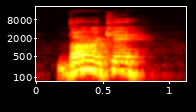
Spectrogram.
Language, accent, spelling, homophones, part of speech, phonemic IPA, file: French, Canada, banquais, banquaient / banquait, verb, /bɑ̃.kɛ/, LL-Q150 (fra)-banquais.wav
- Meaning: first/second-person singular imperfect indicative of banquer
